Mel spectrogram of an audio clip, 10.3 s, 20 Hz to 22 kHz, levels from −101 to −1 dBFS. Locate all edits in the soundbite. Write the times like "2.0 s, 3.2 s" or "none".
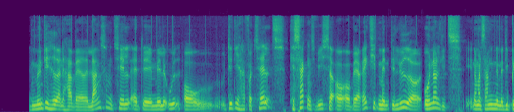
none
